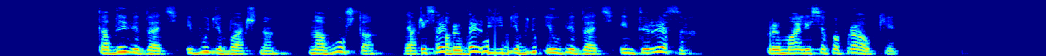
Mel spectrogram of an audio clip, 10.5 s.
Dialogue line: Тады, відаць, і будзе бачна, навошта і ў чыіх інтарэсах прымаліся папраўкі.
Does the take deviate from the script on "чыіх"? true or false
true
